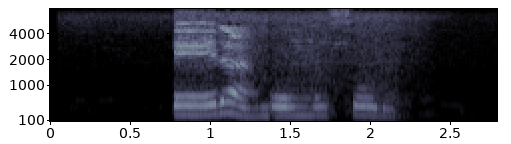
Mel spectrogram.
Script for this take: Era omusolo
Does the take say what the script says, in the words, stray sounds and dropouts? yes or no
yes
